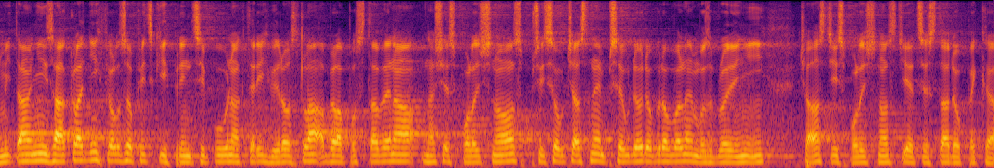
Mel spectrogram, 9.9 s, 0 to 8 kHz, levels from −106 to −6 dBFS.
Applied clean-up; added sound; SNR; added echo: none; none; none; none.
